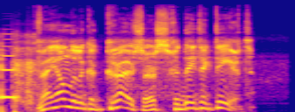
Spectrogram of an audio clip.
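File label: NL Speech Detection Enemy Cruiser, Dutch; World Of Warships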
